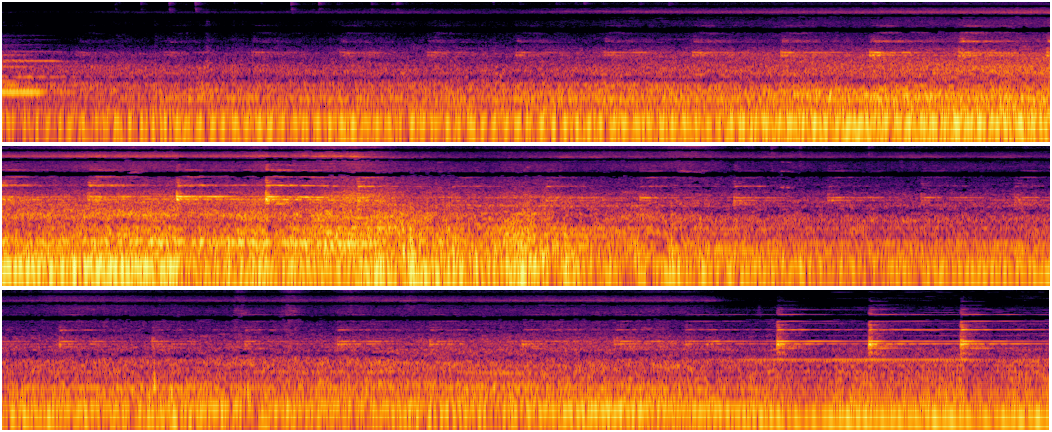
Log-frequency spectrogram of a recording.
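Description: Commuter train passing close along the platform: a steady low rumble with evenly spaced clicking from the wheels, loudest about ten seconds in. A few sharp clacks near the end.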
